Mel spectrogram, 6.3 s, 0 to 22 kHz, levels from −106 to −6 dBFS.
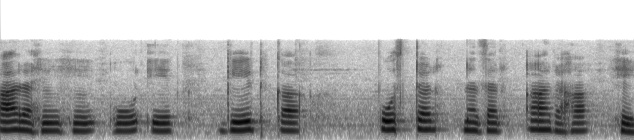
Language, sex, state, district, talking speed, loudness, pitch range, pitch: Hindi, female, Madhya Pradesh, Bhopal, 115 wpm, -19 LUFS, 185-210 Hz, 190 Hz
